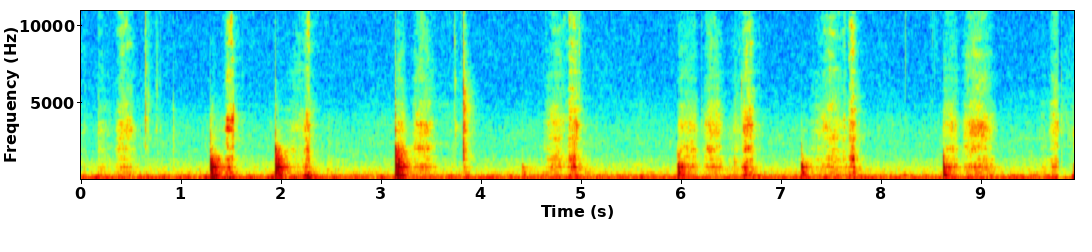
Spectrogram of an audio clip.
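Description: A knife slicing through jelly on a board for iced dessert drinks, making repeated short cutting taps and scrapes at an uneven rhythm, close and moderately loud, with no talking.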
